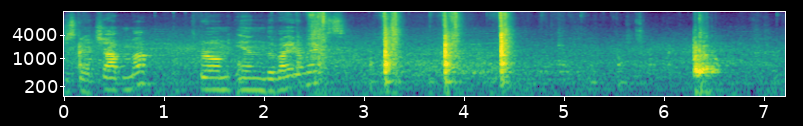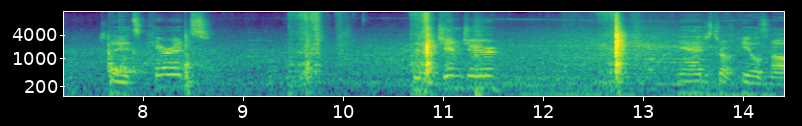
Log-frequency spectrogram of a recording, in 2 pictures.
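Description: A knife chops on a wooden cutting board.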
